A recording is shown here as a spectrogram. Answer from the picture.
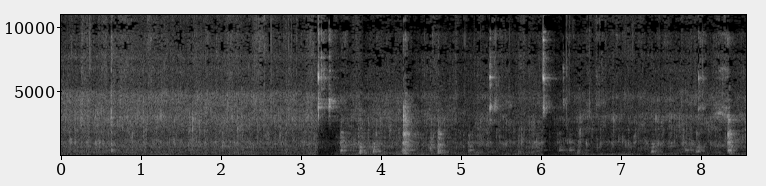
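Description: Fish-head soup at a hard boil in an aluminium wok, bubbling steadily. Several sharp clinks of a metal spoon against the wok fall in the middle seconds.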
